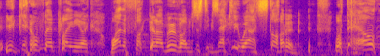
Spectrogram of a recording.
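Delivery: high-pitched mock outrage through laughter; laughing disbelief. Emigrant landing exactly where he started, laughing disbelief. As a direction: act out the baffled emigrant while cracking up. Imagines disappointed emigrant, cracking up.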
